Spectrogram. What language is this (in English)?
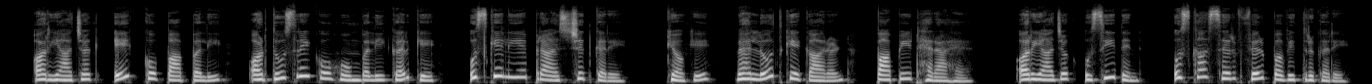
Hindi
